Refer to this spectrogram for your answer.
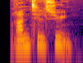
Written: brandtilsyn

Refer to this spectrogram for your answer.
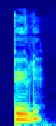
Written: bølle

